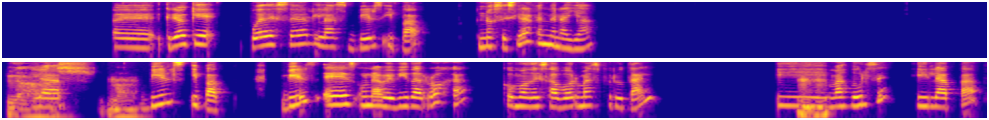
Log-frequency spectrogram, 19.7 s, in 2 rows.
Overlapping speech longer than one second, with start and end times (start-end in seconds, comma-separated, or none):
none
